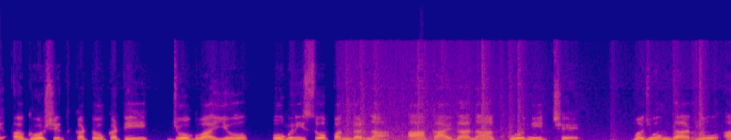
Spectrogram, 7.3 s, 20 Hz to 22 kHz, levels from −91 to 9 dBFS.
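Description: It's a speech recording with noise suppressor artifacts running all the way through: the suppressor pulls the steady background down by about 16 dB, frame by frame and band by band, so the noise dips in the gaps and swells back under the talking. Right after "જોગવાઈયો ઓગણીસો", at 3.36 s, you get the noise suppressor catching up. The room noise jumps by roughly 15 dB somewhere around three and a half seconds in, and the suppressor's noise estimate is still tuned to the quieter floor, so at first it only takes off about 6 dB and the louder noise comes through fairly raw. It then takes about 1.61 s to adapt, and the noise sinks back down by 4.97 s. Once it settles, the room noise sits about 17 dB under the speech. In the middle of that stretch, from 4.19 to 4.25 s, there's a short concealed packet loss. About 40 ms of audio didn't reach the decoder in time, and the receiver covered roughly 37 ms of the gap by stretching the last bit of sound forward before blending back into the real signal. 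You hear it as a quick smear or wobble in the voice there.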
